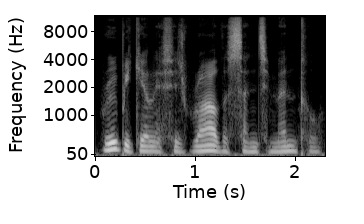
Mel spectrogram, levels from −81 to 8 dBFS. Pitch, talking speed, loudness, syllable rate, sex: 120 Hz, 130 wpm, -19 LUFS, 5.2 syllables/s, male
